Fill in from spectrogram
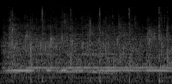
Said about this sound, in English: Give Jesus a clap offering.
